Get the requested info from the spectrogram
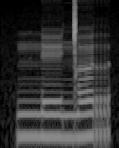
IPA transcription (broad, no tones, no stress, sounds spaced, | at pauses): nː eː ŋ͡ǀ ɐ r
